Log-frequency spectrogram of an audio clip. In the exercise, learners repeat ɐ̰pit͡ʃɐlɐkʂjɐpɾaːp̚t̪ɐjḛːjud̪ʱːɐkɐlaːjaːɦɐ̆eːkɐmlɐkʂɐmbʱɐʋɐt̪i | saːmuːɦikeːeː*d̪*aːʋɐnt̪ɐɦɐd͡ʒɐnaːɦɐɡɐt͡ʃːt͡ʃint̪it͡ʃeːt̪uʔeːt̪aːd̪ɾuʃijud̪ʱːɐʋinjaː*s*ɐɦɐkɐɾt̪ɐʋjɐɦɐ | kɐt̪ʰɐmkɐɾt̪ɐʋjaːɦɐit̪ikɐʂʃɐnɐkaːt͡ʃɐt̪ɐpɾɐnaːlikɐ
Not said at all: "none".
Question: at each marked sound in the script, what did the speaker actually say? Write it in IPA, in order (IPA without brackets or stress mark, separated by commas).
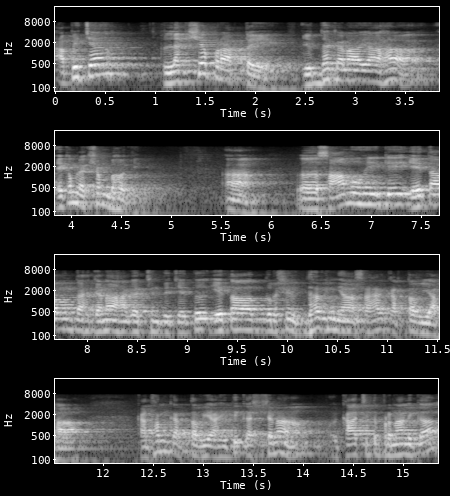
t̪, s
